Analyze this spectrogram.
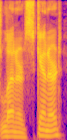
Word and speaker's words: Lynyrd Skynyrd: band's first two albums pronounced Leonard Skynyrd and second helping which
